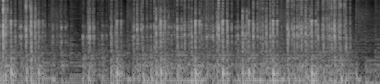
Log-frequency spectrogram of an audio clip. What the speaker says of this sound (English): I needed the function keys, I needed the arrow keys, and let me tell you, I absolutely love this keyboard. It sounds amazing.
